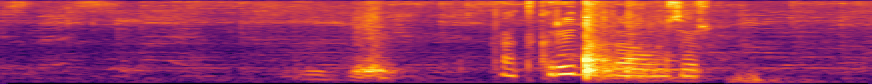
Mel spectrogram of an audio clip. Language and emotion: Russian, neutral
